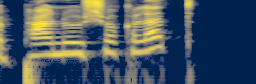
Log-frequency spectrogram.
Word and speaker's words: pain au chocolat: Yeah, well, I've always known pan au chocolat. Is that how you say it? – Yeah, pan au chocolat.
